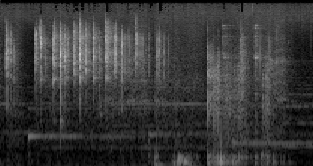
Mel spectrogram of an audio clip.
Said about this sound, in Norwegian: Uh, ja, han klør seg skjegget, og så ruller han terning.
